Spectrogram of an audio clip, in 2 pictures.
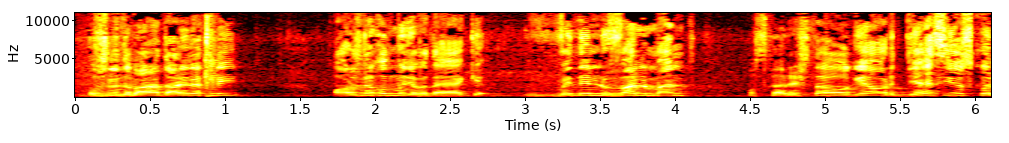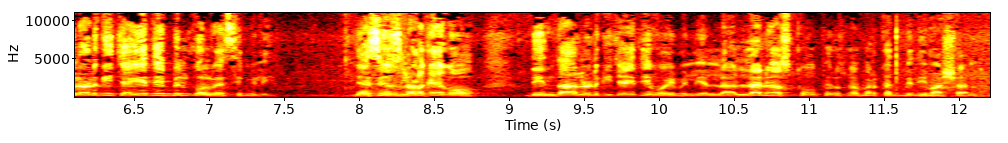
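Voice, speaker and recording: This earnest Islamic lecturer from South Asia has a high, expressive voice, and a faint hiss or hum sits under the recording. He weaves rhetorical questions and personal stories into his talk to the audience, frequently restarting and inserting pious interjections.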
